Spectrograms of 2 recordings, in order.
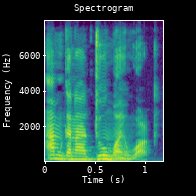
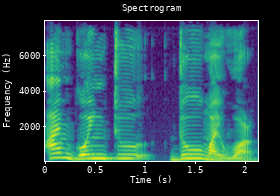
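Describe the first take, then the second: First: Going to is reduced to one word, gonna. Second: Going to is said in full, two words.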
